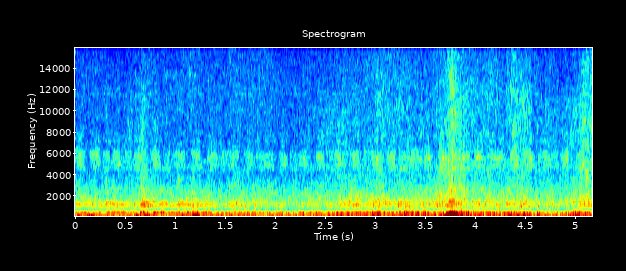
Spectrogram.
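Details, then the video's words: Swarm of bees leaving the hive: a steady, even wall of buzzing with faint rising and falling whines of single bees passing nearby. "bees therapy swarm natural buzzing sound"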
